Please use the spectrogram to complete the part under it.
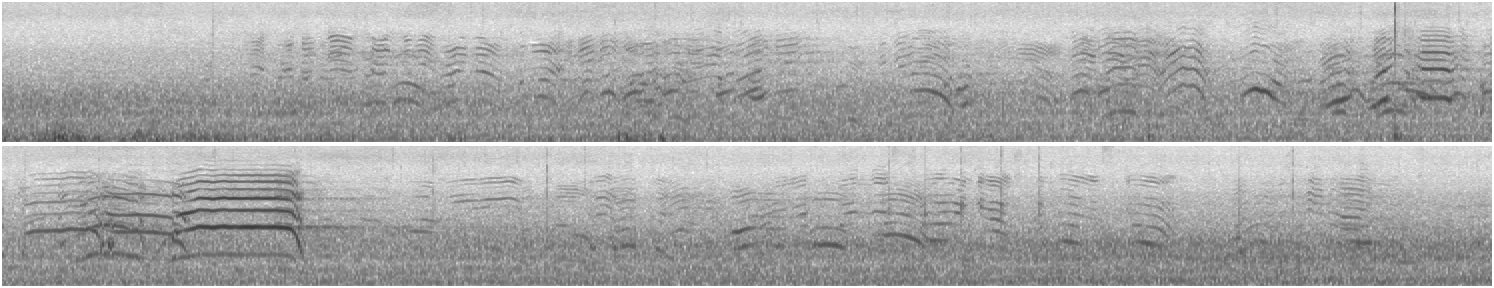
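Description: Young players shout to each other in the distance across an open field.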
